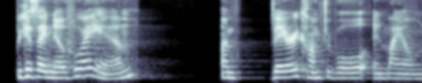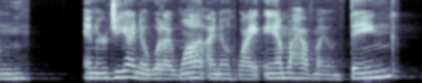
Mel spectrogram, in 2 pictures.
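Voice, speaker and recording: At a moderate pace, a woman with a slight Missouri accent speaks with big swings in loudness. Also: medium pitch for a woman, ordinary pitch variation. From Missouri, rural farm town. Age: 20s. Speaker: dating show participant. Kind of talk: casual chat.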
